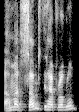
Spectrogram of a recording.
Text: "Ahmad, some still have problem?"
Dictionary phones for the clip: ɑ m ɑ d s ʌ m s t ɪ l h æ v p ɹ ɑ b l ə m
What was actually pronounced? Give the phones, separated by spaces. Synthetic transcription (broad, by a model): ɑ m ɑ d s ʌ m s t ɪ n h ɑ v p ɹ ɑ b l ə m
